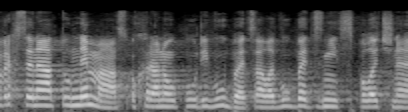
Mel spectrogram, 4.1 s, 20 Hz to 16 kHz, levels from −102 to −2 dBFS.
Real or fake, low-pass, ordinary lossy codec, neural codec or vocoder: real; 10.8 kHz; AAC, 48 kbps; none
